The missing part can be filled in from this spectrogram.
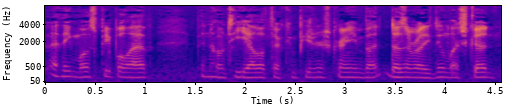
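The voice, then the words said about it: Slightly raspy, tired voice. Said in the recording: “I do have a little bit of a raspy voice today just because I'm tired”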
